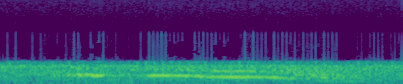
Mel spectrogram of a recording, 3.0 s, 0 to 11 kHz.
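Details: Antarctic minke whale bio-duck sound, nicknamed for resembling duck quacking, first recorded at sea by submarines in 1960 and often off Australia in Perth Canyon, heard winter to October, made near the surface before deep dives: low, rough, droning pulses with wavering tones.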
